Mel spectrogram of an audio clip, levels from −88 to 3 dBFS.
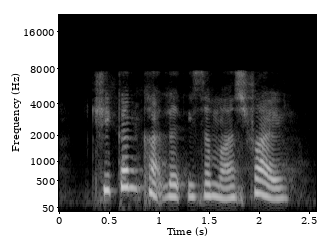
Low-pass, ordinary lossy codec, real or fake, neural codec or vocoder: none; none; fake; codec, 16 kHz, 4 kbps, FreqCodec, smaller model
